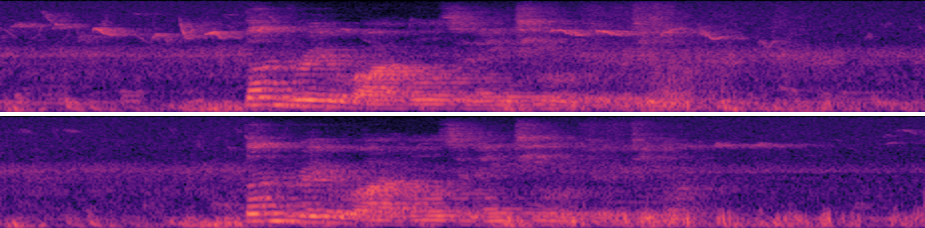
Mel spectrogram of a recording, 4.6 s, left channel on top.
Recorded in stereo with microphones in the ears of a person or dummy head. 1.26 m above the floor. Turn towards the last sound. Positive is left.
turn(degrees=10)  # may be behind; listen again after turning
